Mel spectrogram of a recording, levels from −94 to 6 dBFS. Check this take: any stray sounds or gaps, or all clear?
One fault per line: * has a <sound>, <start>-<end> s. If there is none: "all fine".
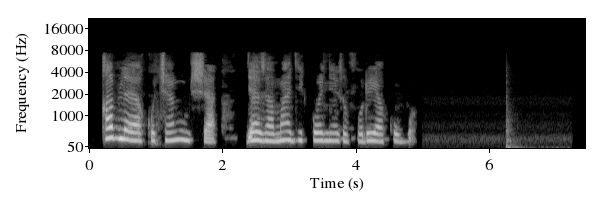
* has a thud, 6.2-7.2 s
